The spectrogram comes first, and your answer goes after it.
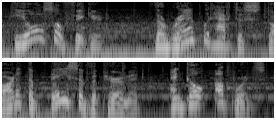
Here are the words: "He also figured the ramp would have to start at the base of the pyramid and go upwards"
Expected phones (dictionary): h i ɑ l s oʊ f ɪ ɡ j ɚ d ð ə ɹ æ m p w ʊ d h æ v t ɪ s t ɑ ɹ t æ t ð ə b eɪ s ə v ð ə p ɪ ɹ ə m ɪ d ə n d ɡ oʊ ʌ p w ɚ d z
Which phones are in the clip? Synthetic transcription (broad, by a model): h i ɑ l s oʊ f ɪ ɡ j ɚ d ð ə ɹ æ m p w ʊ d h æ f t ɪ s t ɑ ɹ t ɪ t ð ə b eɪ s ə v ð ə p ɪ ɹ ə m ɪ d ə n ɡ oʊ ʌ p w ɚ d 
